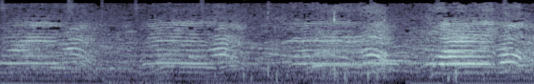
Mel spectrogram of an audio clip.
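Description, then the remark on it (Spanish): A crowd jeers and boos during Spanish Prime Minister Pedro Sánchez's hospital visit, many overlapping voices rising and falling in pitch in a loud, continuous wash of shouting that swells toward the end. “La visita de Sánchez se tira de sorna, de ironía, el alcalde de Madrid, que se colaba en esa foto del hospital sin que la factoría Moncloa lo tuviese previsto, como seguramente no tenían previsto, pues que se colasen algunos abucheos”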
